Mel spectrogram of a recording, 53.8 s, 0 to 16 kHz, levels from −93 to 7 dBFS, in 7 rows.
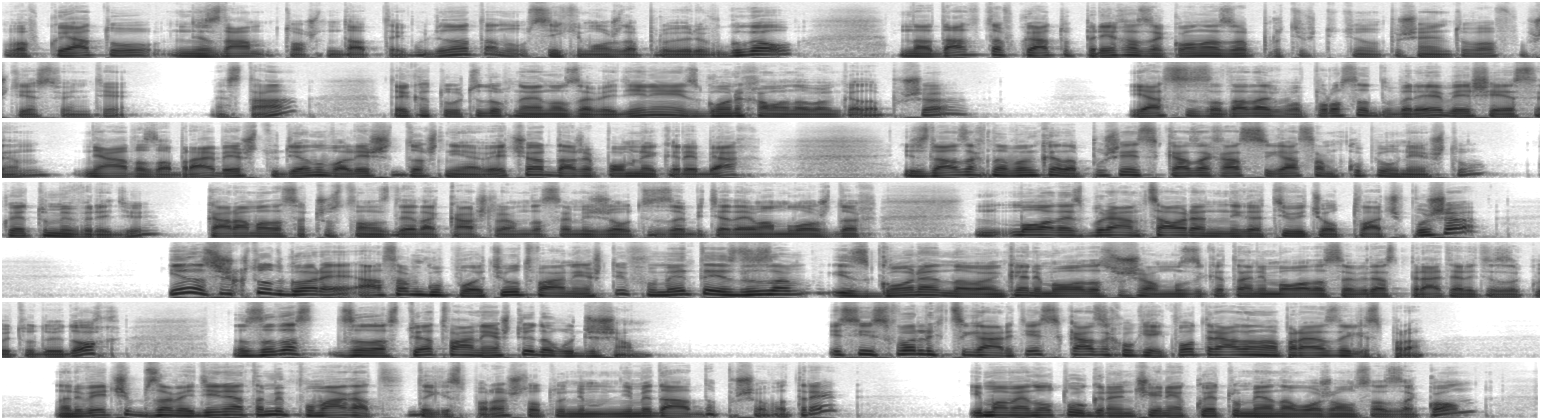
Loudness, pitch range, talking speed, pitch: -15 LUFS, 105-140 Hz, 200 wpm, 120 Hz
